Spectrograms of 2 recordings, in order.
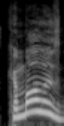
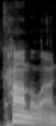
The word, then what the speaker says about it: Kamala: Kamala's gulag. Okay, first of all, her name's pronounced Kamala, not Kamala.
